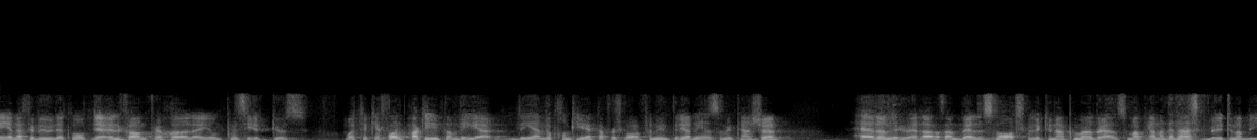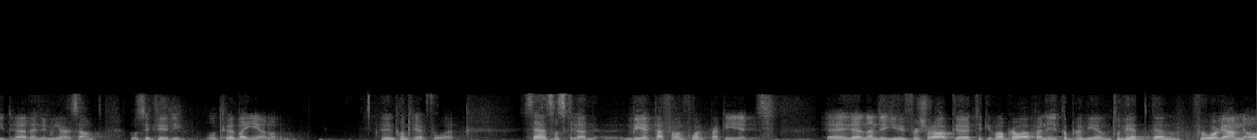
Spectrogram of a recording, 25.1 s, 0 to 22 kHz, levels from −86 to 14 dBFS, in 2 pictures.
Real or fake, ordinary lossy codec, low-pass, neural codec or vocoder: fake; AAC, 32 kbps; 7.2 kHz; codec, 16 kHz, 0.5 kbps, X-Codec, HuBERT features, trained on general audio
